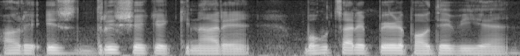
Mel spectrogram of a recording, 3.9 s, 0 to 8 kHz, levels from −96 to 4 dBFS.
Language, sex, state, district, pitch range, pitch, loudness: Hindi, male, Jharkhand, Palamu, 100-110 Hz, 105 Hz, -15 LUFS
